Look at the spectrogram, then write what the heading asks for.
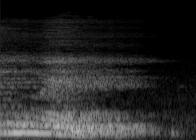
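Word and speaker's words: woman: यहाँ पर शब्द के उच्चारण पर जैसे कह दिया वुमेन, इसको हम बोलते हैं वुमेन और इसको बोलते हैं वीमेन। तो यहाँ सिखाया जाता है, देखो ए और ई, लेकिन उच्चारण कहाँ हो रहा है यहाँ वुमेन वीमेन।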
